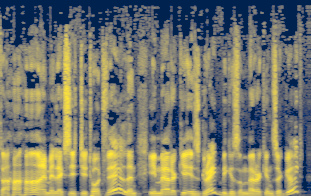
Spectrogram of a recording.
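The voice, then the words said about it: Bad put-on French accent. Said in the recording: “the French man might come out ... That was a really bad accent, actually. ... I don't know what accent that was at the end.”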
